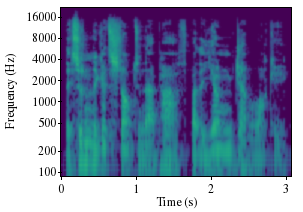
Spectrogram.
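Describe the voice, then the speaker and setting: Male actor as storybook narrator for dark fantasy radio play, lowish pitch, scripted delivery. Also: brisk. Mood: narrating.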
